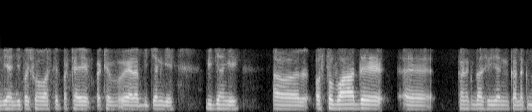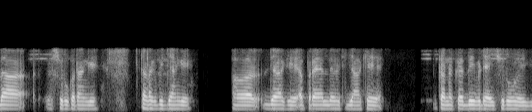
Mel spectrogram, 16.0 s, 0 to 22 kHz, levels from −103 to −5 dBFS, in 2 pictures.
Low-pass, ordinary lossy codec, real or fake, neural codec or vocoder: 3.6 kHz; none; real; none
